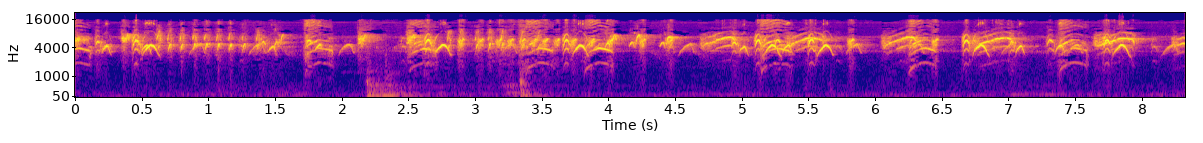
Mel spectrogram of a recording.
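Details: Olive-backed sunbird, lure recording for trapping: long stream of very high, rapid tweets and looping whistled notes, at times overlapping like several callers, with two brief low thuds.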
